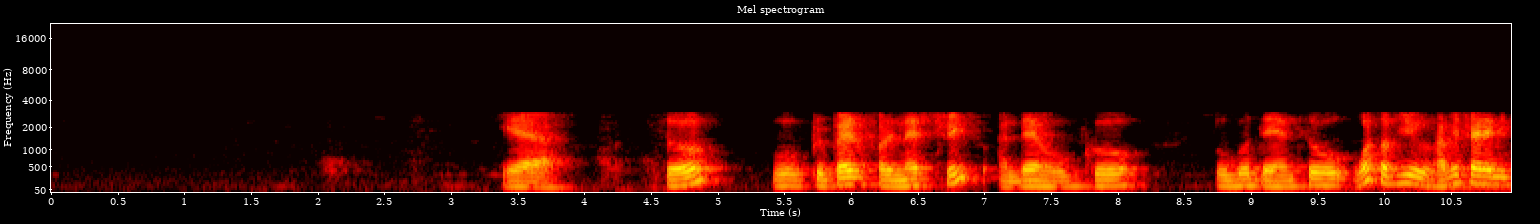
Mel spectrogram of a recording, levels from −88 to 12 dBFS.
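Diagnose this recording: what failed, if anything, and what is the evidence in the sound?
Nothing failed in this recording, and there is no evidence in the sound of any fault.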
